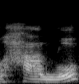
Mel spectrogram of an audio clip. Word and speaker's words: hallo: Diferente no hallo, que ele vem antes da vogal, então ele vai aspirar o A, hallo.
